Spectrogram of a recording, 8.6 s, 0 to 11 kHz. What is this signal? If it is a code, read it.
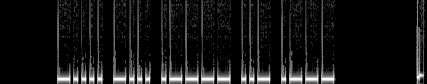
Morse code, heard as a keyed tone, about 15 wpm, 700 Hz. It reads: 6B1UJ
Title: Five Challenging Letter-Number Combinations 15wpm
